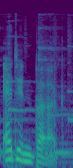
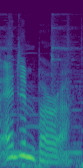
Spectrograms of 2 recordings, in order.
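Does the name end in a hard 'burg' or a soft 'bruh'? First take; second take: burg; bruh. First: The name ends with a hard 'burg' sound. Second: The name ends with a soft 'bruh' sound. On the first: The speaker calls it wrong. "Many non-native English speakers say Edinburgh, which is not exactly how it should be pronounced" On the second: The speaker calls it right. "Most people in the UK pronounce it either Edinburgh or Edinburgh"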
